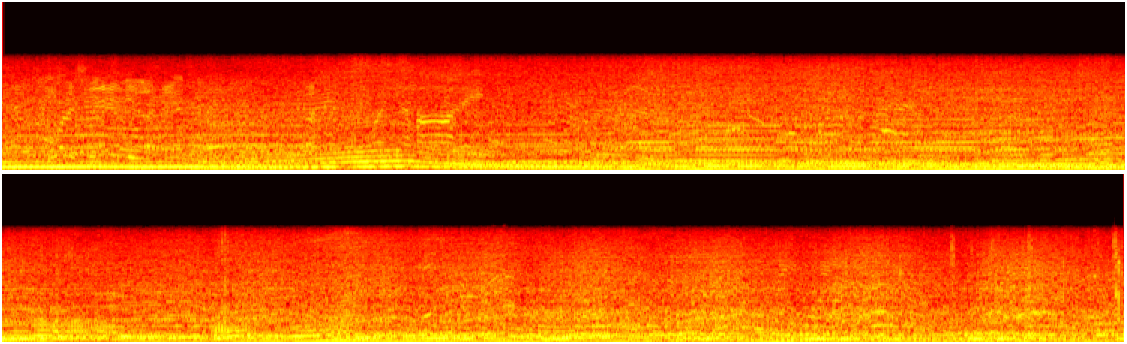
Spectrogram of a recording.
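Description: Stunt motorcycle engine running and revving, its pitch rising and falling about two to three seconds in, with voices underneath.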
